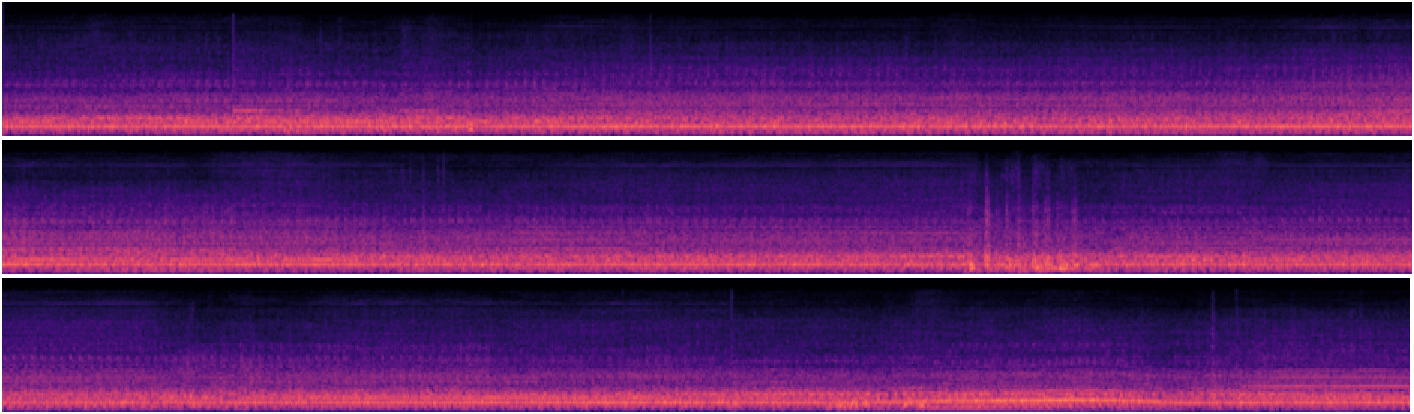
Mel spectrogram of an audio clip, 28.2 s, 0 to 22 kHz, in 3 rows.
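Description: John Deere 3046R compact tractor's three-cylinder diesel engine running at a steady speed while the loader moves snow, with a single knock about halfway through and a brief rise and fall in engine pitch near the end.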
